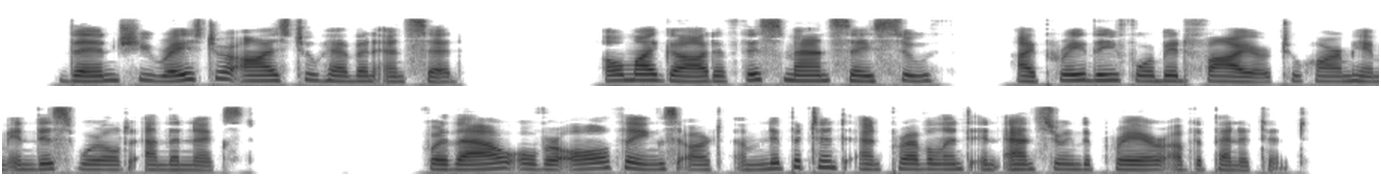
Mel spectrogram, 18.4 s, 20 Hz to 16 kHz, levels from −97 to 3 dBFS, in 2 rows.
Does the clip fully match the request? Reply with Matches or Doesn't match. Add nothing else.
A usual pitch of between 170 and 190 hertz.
Matches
